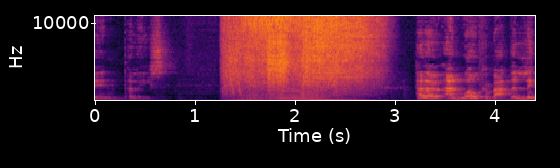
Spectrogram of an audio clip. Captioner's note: electric buzz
